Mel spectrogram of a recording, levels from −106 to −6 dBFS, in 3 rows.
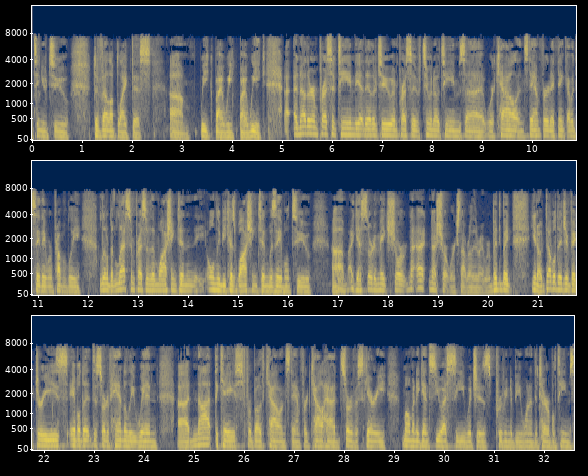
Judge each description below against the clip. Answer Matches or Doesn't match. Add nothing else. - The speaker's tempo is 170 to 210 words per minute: Matches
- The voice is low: Matches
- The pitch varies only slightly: Doesn't match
